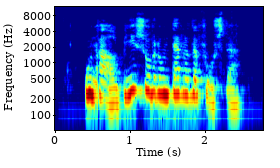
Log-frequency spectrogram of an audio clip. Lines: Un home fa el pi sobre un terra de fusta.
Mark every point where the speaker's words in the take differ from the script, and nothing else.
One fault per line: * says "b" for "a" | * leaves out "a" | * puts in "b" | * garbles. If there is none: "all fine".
* leaves out "home"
